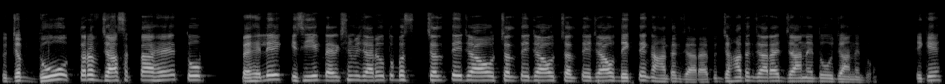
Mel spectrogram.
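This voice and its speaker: A man with a slightly high voice teaching a chemistry class online. He coaxes his students along, repeating short phrases in a sing-song lilt, recorded close and dry. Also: fairly even intonation, a little fast, no echo.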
